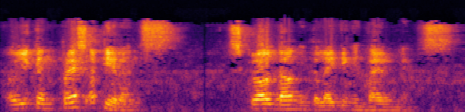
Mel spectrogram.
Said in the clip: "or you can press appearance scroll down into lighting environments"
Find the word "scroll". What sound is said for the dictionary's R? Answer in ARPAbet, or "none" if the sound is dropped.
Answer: R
